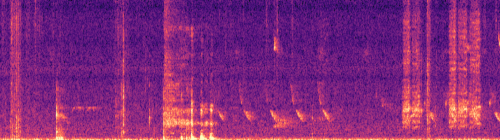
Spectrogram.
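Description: Small songbird calling with short, quickly falling chirps, a run of them about two a second, then more near the end. A brief louder burst of rustling noise about four seconds in.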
